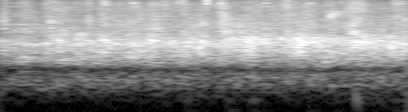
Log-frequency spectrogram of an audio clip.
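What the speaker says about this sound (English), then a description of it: "Now you can clap." Audience applause at a diocesan church convention, a dense steady wash of clapping that fills the hall for about two seconds without pause.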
